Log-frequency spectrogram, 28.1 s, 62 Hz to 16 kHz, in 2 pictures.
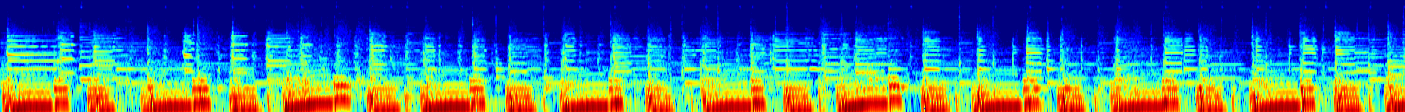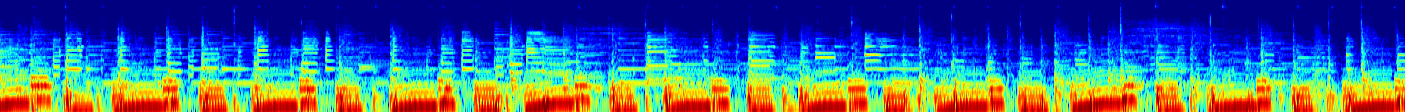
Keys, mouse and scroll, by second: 0.1 shift+middle click, 0.4 g, 1.0 shift+middle click, 1.5 shift+d, 3.3 shift+middle click, 3.8 shift+d, 5.8 shift+middle click, 6.3-6.9 drag, 6.9 r, 8.5 click, 9.6 r, 10.8 click, 11.3 shift+d, 13.1 shift+d, 16.1 KP_1, 16.3 KP_9, 16.7-17.1 scroll down 1, 17.1 KP_9, 17.7-18.1 shift+middle drag, 18.1 scroll up 2, 18.3 scroll down 1, 18.5 KP_9, 19.0 scroll up 2, 19.2-19.7 shift+middle drag, 19.7 r, 20.6 click, 21.4 click, 22.3 shift+middle click, 22.7-23.7 drag, 23.9 shift+middle click, 24.4 click, 24.7 click, 25.9 r, 26.8 click, 27.2 Tab, 27.5 click.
